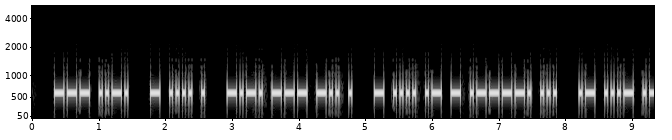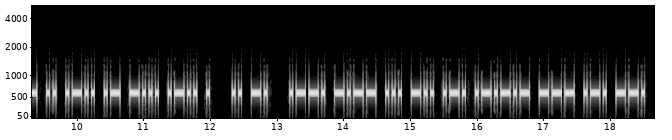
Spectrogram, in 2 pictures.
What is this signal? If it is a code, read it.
Morse code, heard as a keyed tone, about 25 wpm, 600 Hz. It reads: OF THE CODE THAT'S AVAILABLE IN PYSDR.ORG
